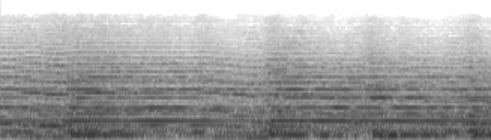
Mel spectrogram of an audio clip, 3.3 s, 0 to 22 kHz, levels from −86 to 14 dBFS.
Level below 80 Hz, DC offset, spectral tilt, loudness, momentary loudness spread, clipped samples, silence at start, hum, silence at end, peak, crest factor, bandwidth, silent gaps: -34 dBFS; under 0.1%; -7 dB/octave; -16 LUFS; 5 LU; under 0.1%; 0 s; none; 0 s; -2 dBFS; 12 dB; 13 kHz; none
